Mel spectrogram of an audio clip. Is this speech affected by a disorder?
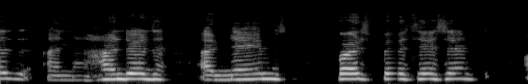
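Yes: ALS; slight speech impairment.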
